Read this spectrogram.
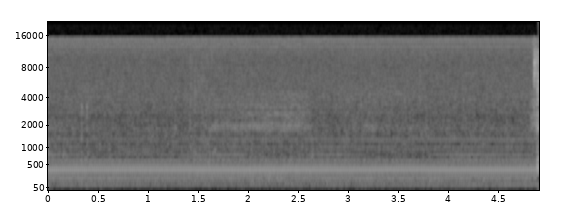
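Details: Solis grid-tie solar inverter on bench repair, fed a smoothed rectified supply with a large capacitor, delivering about 47 W: steady hum with clean fixed tones, no pitch wander or buzzing; running stable.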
